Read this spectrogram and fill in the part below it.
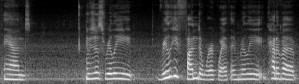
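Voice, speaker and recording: A young woman talking casually about her painting, a bit nasal and raspy from a cold, chatty and self-deprecating with lots of ums and likes. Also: fairly high pitch, a little slow, mellow. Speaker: art vlogger. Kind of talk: casual narration over painting footage.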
